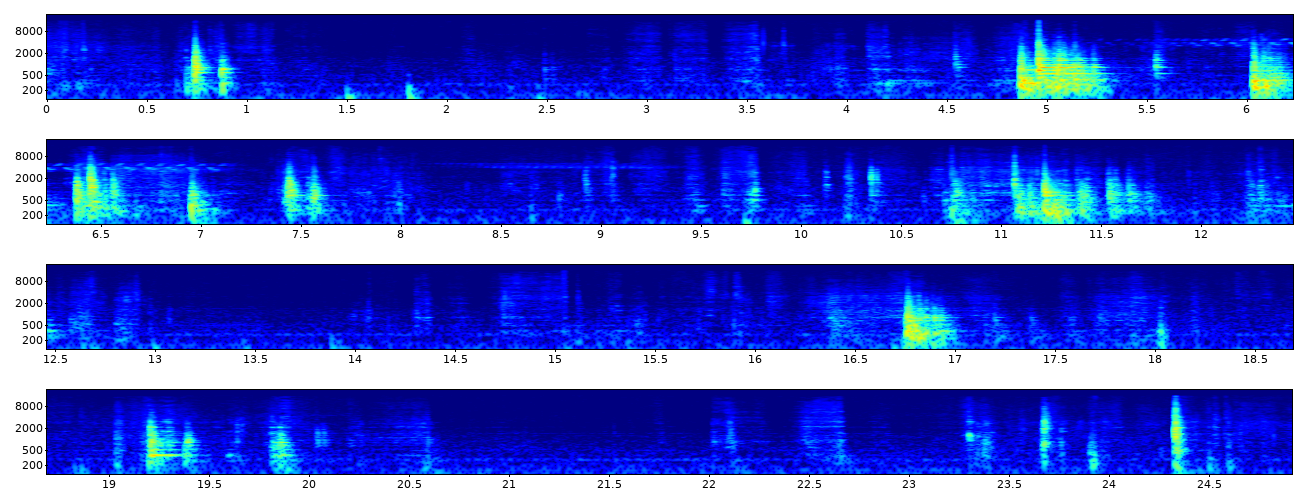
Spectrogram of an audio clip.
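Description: A pencil and a rafter pattern scraping and knocking on a stack of lumber while plumb-cut lines are marked across the boards: irregular rubs and taps, a few of them louder.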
